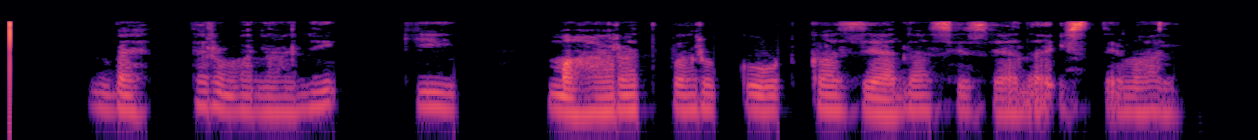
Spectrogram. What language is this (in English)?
Urdu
